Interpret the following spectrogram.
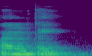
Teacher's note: o som da letra n não sai o som da letra m também não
